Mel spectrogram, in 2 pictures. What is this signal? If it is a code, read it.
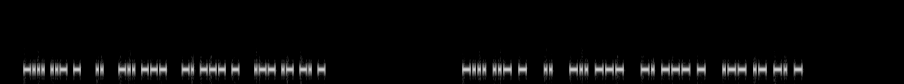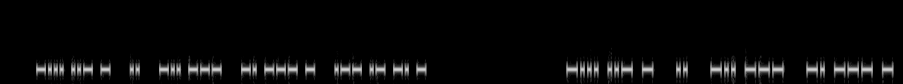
Morse code, heard as a keyed tone, about 44 wpm, 700 Hz. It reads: BUT I DO NOT WANT BUT I DO NOT WANT BUT I DO NOT WANT BUT I DO NOT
